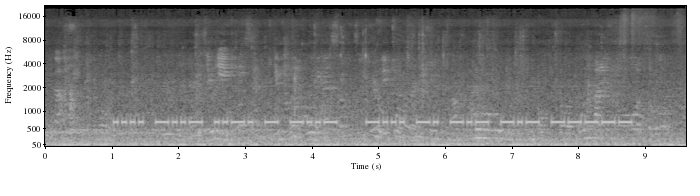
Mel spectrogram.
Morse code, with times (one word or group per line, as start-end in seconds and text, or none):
1.0-4.4 HXFTX
4.8-8.8 BNKK0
